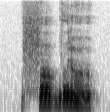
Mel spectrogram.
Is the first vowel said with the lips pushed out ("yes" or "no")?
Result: yes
